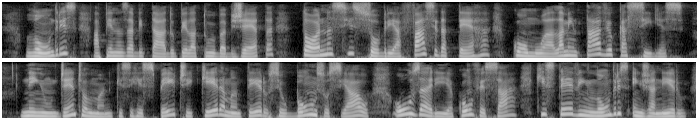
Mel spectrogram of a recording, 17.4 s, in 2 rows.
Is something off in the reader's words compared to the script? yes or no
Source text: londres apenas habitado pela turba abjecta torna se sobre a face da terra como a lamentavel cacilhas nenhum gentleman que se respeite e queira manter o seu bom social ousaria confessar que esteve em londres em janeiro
no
